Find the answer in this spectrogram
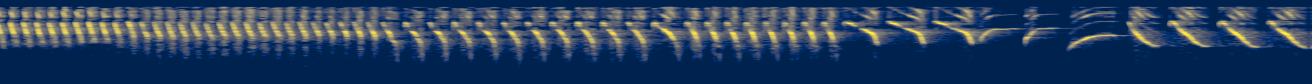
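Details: Young canaries learn from this canary song: a fast buzzy rolling trill slowing into repeated downswept notes, then varied quick chirps and whistles.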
